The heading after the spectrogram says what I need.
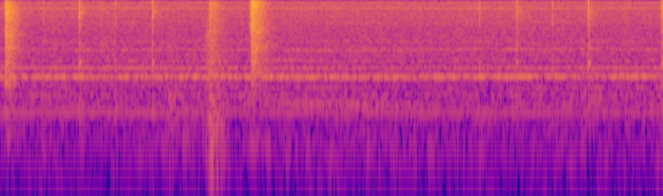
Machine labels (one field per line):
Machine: valve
